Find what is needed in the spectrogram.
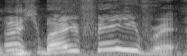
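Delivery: high, loud, drawn-out mock delight; gleeful squeal. Playful reply about favorite tea.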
